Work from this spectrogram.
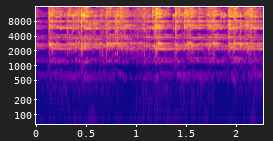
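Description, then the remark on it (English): Deep jingle bells shaken continuously, a full, bright jangle of many small metal bells with a slightly deeper ring, steady with small surges in loudness and no voices. “Uh, I mean, the third sounds like what would be on a reindeer. It has that sort of depth, which I like.”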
